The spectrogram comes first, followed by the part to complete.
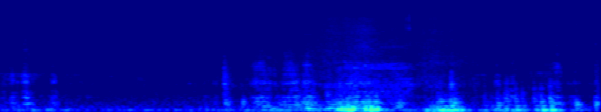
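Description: Faint handling noise as an electric octave mandolin is moved in the hands: near silence at first, then soft rustling with a few light knocks and dull thumps from about two seconds in.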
